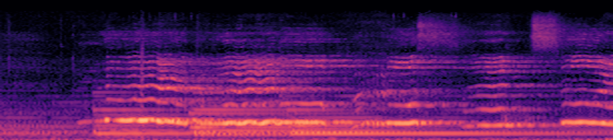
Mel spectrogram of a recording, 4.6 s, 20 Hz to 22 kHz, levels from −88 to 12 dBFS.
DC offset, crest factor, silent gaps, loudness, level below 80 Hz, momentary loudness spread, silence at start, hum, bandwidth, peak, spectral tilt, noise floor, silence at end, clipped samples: 1%; 14 dB; none; -14 LUFS; -42 dBFS; 14 LU; 0 s; none; 12.5 kHz; 0 dBFS; -5 dB/octave; -34 dBFS; 0 s; under 0.1%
